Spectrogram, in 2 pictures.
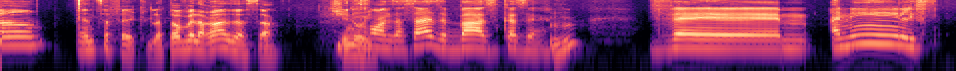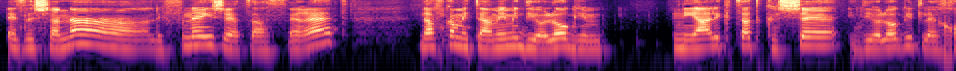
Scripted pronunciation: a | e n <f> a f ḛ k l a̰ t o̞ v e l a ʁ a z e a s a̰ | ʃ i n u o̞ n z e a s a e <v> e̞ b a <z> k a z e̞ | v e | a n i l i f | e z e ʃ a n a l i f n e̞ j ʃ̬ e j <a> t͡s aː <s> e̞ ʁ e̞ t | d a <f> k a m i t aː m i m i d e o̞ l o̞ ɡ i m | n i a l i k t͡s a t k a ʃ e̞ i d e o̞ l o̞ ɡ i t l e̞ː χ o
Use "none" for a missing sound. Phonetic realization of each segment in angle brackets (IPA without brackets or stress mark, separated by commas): s, z, z, a, s, f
